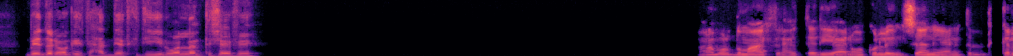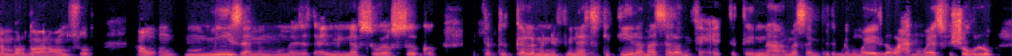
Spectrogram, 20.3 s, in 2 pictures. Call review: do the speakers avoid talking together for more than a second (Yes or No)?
Yes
